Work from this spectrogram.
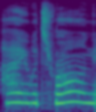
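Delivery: tiny, small, meek, timid, very high voice. Describing how she switches voices in his room, mimicking her little timid voice. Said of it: "that like little timid voice".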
